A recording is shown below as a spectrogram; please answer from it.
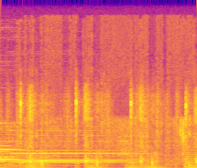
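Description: Epona the horse in Zelda: Ocarina of Time gallops with rapid, rhythmic hoofbeats, close and steady, repeating clip-clop thuds with no talk over them.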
